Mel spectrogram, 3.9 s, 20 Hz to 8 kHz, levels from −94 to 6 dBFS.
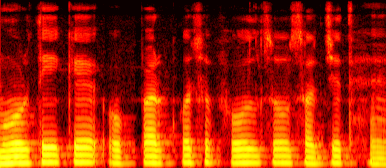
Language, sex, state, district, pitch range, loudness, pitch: Hindi, male, Uttarakhand, Tehri Garhwal, 115-125 Hz, -20 LUFS, 120 Hz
